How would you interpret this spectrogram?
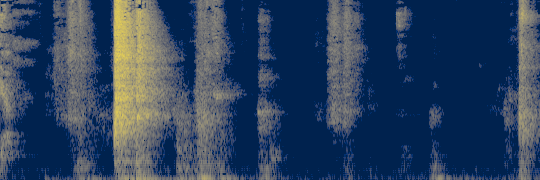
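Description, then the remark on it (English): A man bangs around in his kitchen: a string of irregular clattering bangs and thuds, like pots and cupboards being knocked about, with one sharper loud crash near the start and quieter knocks between, no talking. “He's banging around. Oh, good. Sounds like he's in a fight with his kitchen.”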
